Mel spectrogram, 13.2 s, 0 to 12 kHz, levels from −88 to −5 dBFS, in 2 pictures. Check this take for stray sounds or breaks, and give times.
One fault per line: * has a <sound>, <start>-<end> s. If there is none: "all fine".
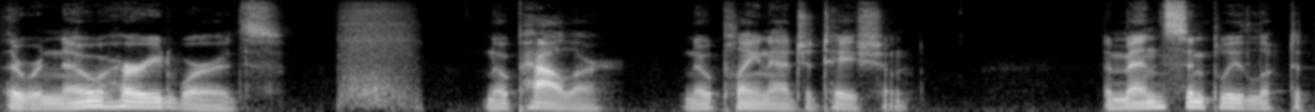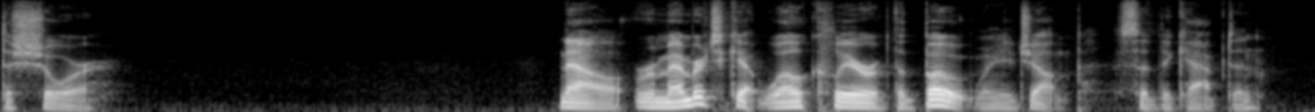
* has a breath, 1.7-2.1 s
